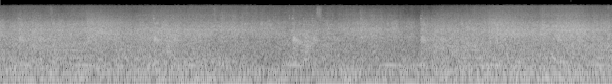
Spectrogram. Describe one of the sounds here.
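Explosions boom and crackle over and over.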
